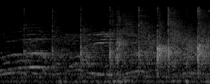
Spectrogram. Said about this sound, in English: Yeah, I got about 7 golf claps on that.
